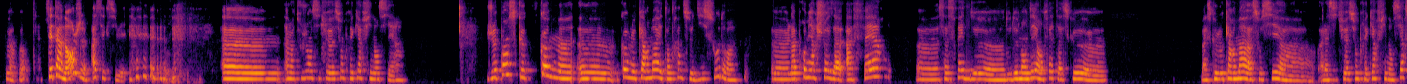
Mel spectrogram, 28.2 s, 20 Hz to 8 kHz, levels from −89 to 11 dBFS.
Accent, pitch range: French, 180-225 Hz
